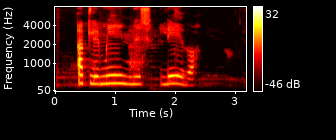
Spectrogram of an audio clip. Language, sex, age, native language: Icelandic, female, 7, Icelandic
